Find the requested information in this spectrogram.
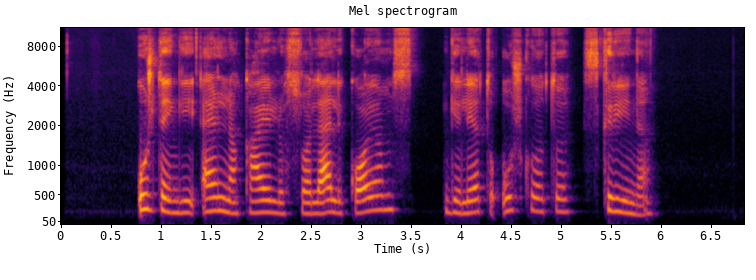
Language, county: Lithuanian, Kaunas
